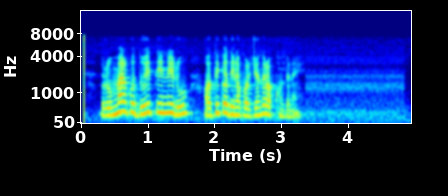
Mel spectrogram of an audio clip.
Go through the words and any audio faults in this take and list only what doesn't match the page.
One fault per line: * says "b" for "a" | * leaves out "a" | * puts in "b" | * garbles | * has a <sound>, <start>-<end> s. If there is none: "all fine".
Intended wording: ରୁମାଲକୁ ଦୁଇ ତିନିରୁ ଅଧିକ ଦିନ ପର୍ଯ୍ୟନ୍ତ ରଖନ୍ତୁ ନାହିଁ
all fine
